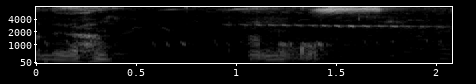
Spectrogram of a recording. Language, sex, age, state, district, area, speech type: Bodo, female, 60+, Assam, Udalguri, rural, spontaneous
